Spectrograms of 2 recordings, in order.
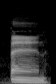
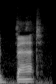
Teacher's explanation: When I say ban, it comes way out of my nose, and then I say bat, it's normal. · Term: nasalization of vowels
